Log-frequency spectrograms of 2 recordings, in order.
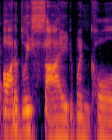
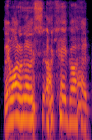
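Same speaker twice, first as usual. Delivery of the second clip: higher, louder, lazy shrug; mock Adam Pearce; 9 semitones higher, 6 dB louder, faster than usual. Imitating Adam Pearce drunkenly approving the match, mock careless. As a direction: wave it through like a careless boss. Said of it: "He, he's like".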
